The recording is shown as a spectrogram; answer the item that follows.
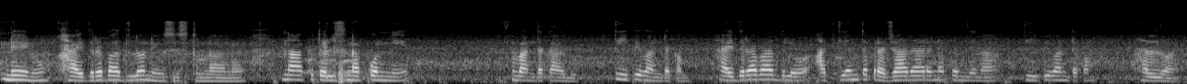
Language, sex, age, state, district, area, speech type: Telugu, female, 30-45, Andhra Pradesh, Eluru, rural, spontaneous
